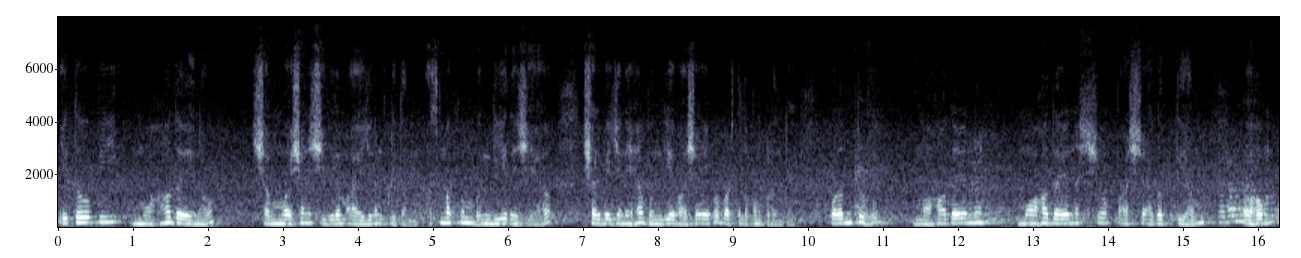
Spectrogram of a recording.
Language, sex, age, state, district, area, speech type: Sanskrit, male, 30-45, West Bengal, North 24 Parganas, urban, spontaneous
